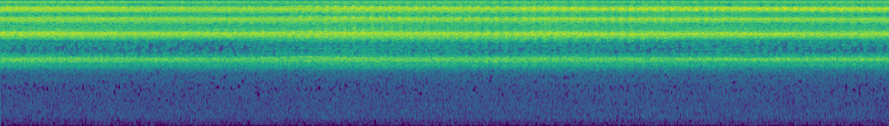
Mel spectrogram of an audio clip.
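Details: A massed chorus of higurashi cicadas gives a constant shrill buzz of stacked high notes, flickering faintly, steady in volume, alone in an otherwise quiet setting.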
